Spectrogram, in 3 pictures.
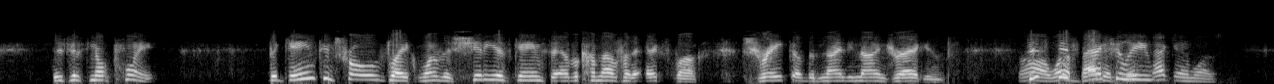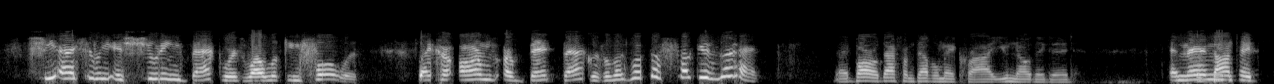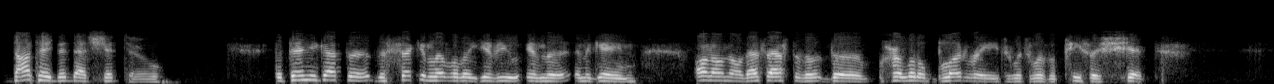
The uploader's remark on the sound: Call in guest.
